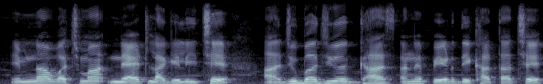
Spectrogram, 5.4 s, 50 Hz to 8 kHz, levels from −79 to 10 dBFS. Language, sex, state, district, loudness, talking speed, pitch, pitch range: Gujarati, male, Gujarat, Valsad, -17 LUFS, 120 wpm, 160 Hz, 150-175 Hz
